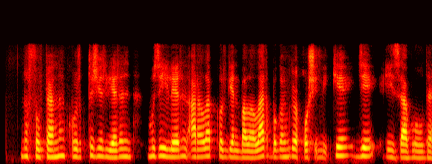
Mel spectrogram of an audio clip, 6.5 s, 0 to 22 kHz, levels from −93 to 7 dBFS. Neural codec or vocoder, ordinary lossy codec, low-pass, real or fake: codec, 16 kHz in and 24 kHz out, 0.9 kbps, LongCat-Audio-Codec, fine tuned four codebook decoder; none; 7.2 kHz; fake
